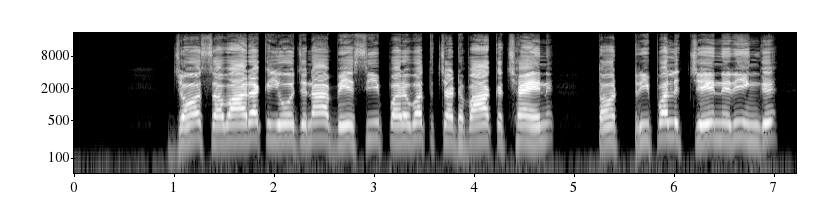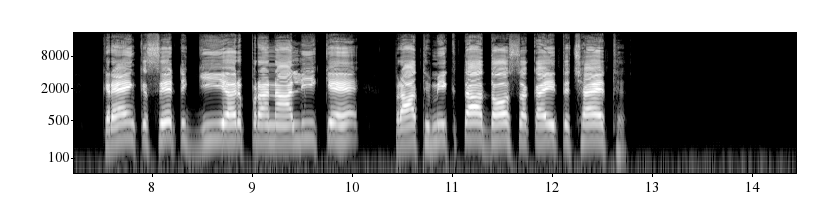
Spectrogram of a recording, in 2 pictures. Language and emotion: Maithili, neutral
